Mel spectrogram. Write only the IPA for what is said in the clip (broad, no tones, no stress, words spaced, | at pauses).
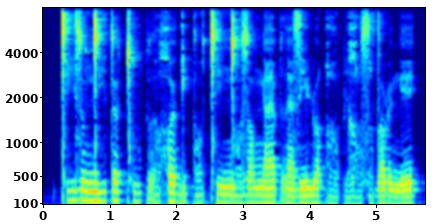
ǀʰi̤zu ŋ͡ǀi̤ tɵǀʰṳprɔ̤ χɵɡi ɡɔ̤ǀʰi ŋ͡ǀɔ̤ zɔŋæpræ ziɳu qɔ̤pi̤ ʁɔ̤sˤi̤dˤyɽø ŋe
